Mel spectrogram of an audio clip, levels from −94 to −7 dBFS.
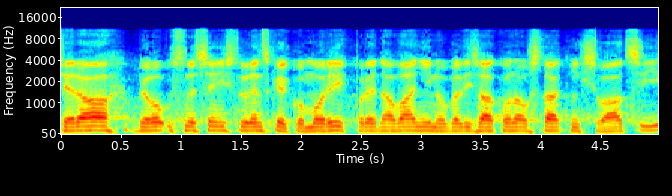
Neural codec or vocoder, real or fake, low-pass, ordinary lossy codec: autoencoder, 48 kHz, 32 numbers a frame, DAC-VAE, trained on Japanese speech; fake; 10.8 kHz; AAC, 32 kbps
